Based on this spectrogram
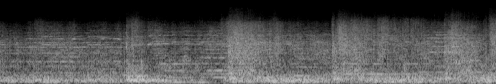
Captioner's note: bombs exploding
